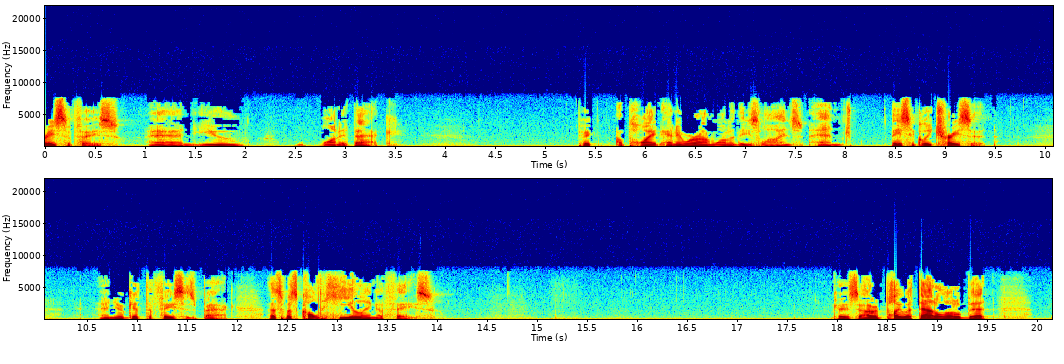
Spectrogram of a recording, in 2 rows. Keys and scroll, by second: 4.1 l, 11.8 space, 16.5 Delete, 18.9 l.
